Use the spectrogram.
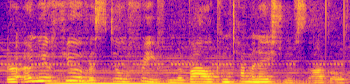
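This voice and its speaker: A woman playing a grave, resolute village rebel leader in an audio drama, stern, formal and measured. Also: a little high, lively intonation, roomy sound, music in the background, close to an everyday voice.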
